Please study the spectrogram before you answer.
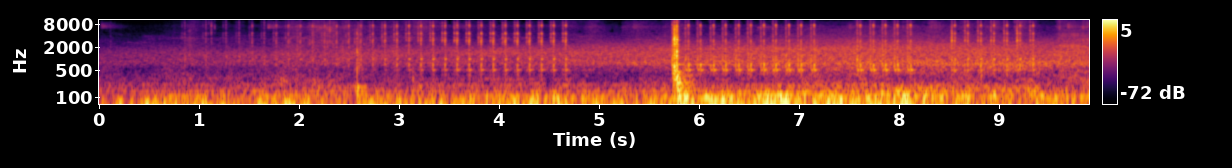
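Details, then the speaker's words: Newly mounted Warn VR EVO 8000 winch on a Big Tex 70CH car hauler trailer, remote lit, gives rapid solenoid clicking in bursts but does not turn; battery is no good, as the winch works when jumped from the running truck. "so i don't know if you could hear that clicking sound if that came out in the video but uh bottom line is this battery's no good"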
